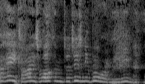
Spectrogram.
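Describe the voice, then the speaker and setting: Pitched extremely high, a put-on character voice speaks at a fairly slow pace. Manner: cheerful, cartoonish.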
